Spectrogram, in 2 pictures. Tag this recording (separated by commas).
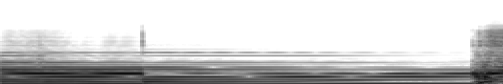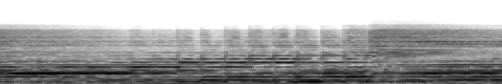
Guitar, Music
